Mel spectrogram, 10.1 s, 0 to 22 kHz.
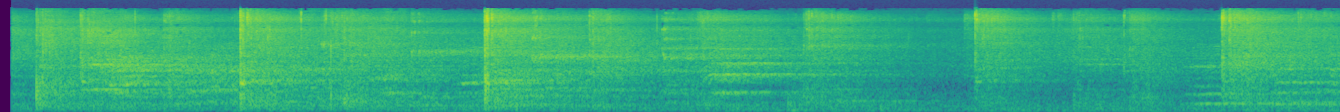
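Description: Badminton rackets striking a shuttlecock during a rally: a handful of sharp cracks a couple of seconds apart, the loudest two near 2 and 4 seconds in, echoing in a large hall. Players' voices can be heard between the hits.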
